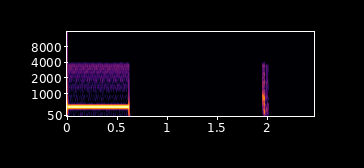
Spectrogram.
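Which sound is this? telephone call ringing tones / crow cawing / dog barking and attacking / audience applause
telephone call ringing tones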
